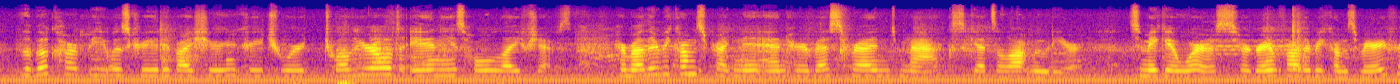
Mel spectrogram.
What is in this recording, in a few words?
heartbeat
